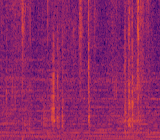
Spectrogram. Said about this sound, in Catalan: Al capvespre, la Regina arriba a la masia de Luc manant un carro d'un cavall i porta Luc a dins.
